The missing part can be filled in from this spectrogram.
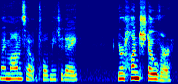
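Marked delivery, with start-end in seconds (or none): none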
